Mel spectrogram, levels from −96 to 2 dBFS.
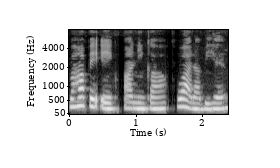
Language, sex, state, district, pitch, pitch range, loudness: Hindi, female, Uttar Pradesh, Muzaffarnagar, 205 Hz, 200-270 Hz, -14 LUFS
